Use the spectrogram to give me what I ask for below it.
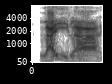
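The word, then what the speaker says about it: ليلى: Nah, kalau ini karena setelah lam itu ada alif, dia Laila, maka bacanya panjang. Laila gitu.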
